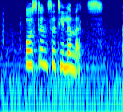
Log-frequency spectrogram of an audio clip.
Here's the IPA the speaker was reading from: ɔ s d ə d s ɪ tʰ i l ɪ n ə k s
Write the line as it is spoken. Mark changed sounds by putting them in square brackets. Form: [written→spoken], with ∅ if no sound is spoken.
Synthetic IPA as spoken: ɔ s [d→t] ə [d→n] s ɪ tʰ i l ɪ [n→m] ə [k→t] s

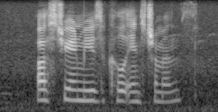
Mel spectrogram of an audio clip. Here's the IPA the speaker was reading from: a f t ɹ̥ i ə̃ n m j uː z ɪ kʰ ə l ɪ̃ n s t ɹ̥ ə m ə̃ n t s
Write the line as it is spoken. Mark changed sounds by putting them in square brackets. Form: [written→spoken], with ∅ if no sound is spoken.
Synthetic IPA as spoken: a [f→s] t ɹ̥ i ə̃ n m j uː z ɪ kʰ ə l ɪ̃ n s t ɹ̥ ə m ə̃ n t s

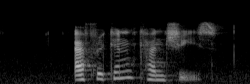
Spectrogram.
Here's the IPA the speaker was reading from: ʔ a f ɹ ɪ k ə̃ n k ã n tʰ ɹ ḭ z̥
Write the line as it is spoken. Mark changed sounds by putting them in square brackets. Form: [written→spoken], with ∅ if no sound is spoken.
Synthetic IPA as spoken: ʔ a f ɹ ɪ k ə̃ n [k→kʰ] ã n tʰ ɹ ḭ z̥

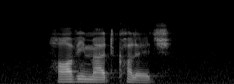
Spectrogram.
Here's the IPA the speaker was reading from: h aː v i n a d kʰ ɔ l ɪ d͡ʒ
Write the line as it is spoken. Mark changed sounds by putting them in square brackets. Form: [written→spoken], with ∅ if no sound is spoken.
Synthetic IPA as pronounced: h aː v i [n→m] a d kʰ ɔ l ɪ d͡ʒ

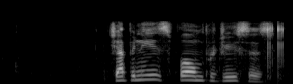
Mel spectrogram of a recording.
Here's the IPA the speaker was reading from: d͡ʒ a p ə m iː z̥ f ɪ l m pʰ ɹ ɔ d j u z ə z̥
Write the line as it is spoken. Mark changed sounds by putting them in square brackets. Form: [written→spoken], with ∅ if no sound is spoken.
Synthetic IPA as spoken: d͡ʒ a p ə [m→n] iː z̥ f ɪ l m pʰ ɹ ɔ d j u [z→s] ə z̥

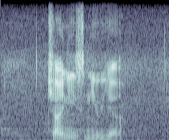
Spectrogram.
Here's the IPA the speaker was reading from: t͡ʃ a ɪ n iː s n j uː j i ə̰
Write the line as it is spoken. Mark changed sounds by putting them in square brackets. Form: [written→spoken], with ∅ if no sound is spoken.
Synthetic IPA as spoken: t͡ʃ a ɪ n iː [s→z] n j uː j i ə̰

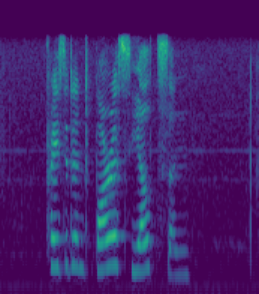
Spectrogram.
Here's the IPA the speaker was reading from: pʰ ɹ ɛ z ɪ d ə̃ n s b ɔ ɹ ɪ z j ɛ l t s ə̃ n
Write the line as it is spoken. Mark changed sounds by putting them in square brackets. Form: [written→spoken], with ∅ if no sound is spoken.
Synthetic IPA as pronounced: pʰ ɹ ɛ z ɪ d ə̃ n [s→t] b ɔ ɹ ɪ [z→s] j ɛ l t s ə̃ n

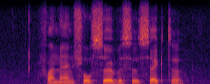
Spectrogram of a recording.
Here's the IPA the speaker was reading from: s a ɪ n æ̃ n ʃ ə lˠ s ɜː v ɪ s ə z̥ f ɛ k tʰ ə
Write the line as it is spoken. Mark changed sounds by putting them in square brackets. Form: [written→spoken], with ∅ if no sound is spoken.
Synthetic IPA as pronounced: [s→f] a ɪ n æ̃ n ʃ ə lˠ s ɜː v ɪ s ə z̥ [f→s] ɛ k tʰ ə

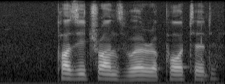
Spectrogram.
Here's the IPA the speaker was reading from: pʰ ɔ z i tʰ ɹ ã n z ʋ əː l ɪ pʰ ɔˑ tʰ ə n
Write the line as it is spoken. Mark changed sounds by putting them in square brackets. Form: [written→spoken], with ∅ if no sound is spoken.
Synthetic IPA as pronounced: pʰ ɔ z i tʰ ɹ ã n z [ʋ→w] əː [l→ɹ] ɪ pʰ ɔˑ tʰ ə [n→d]

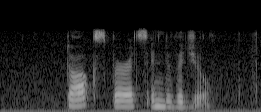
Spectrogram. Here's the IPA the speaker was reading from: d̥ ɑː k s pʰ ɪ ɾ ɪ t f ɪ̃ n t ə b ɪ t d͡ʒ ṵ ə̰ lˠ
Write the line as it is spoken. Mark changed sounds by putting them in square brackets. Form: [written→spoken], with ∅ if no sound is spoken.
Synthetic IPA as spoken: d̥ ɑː k s [pʰ→p] ɪ [ɾ→ɹ] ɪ t [f→s] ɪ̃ n [t→d] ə [b→v] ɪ [t→∅] d͡ʒ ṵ ə̰ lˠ

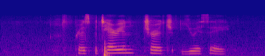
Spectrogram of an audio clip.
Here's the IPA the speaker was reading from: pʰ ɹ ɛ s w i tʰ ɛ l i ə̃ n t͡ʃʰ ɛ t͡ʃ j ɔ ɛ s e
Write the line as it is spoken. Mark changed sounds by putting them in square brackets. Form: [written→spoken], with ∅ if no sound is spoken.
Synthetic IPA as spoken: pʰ ɹ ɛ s [w→b] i tʰ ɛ [l→ɹ] i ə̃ n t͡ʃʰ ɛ t͡ʃ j [ɔ→u] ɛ s e

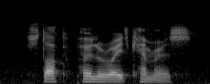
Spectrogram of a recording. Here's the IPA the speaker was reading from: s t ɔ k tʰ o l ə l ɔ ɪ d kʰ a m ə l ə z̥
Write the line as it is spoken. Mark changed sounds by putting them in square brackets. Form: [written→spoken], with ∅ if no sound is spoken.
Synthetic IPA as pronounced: s t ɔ k [tʰ→pʰ] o l ə [l→ɹ] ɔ ɪ d kʰ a m ə [l→ɹ] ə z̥

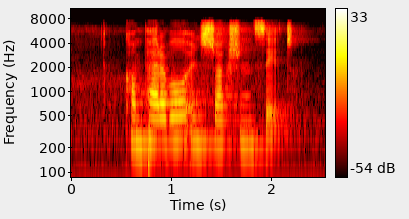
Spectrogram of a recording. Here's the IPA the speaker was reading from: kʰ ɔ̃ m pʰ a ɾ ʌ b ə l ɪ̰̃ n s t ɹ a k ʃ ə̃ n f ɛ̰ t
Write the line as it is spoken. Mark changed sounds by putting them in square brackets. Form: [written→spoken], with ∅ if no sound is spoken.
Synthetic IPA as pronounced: kʰ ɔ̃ m pʰ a ɾ [ʌ→ə] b ə l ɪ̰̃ n s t ɹ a k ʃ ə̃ n [f→s] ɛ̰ t

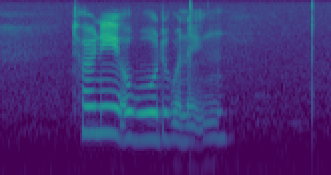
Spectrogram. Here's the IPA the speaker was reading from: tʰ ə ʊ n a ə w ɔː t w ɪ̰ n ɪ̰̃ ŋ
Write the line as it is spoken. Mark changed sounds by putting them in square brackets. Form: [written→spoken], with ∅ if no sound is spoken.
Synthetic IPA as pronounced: tʰ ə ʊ n [a→i] ə w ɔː [t→d] w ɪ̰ n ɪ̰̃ ŋ

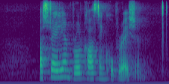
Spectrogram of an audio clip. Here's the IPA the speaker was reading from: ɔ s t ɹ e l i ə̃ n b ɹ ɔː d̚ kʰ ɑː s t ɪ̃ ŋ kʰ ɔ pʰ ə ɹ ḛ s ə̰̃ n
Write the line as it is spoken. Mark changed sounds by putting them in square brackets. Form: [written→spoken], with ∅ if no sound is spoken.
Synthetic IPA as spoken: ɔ s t ɹ e l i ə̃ n b ɹ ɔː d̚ kʰ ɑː s t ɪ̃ ŋ kʰ ɔ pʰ ə ɹ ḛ [s→ʃ] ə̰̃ n

